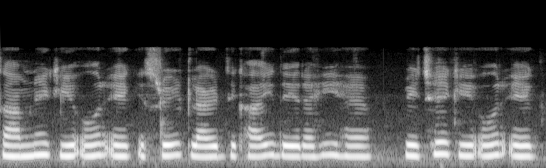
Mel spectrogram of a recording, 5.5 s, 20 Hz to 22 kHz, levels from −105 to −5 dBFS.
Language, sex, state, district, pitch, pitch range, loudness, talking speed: Hindi, female, Uttar Pradesh, Lucknow, 230 Hz, 220-240 Hz, -13 LUFS, 155 wpm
